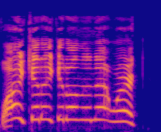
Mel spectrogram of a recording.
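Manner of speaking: high, squeaky, exasperated, fed-up voice.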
